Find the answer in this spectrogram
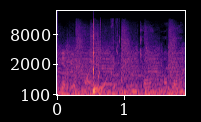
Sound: water splashing

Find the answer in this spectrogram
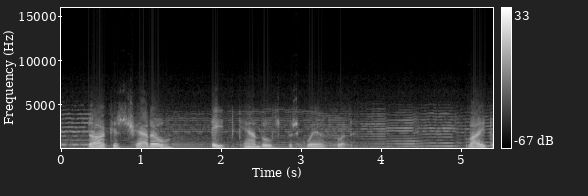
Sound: voiceover

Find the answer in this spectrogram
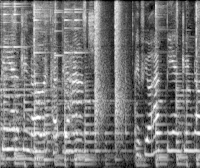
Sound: hands clapping

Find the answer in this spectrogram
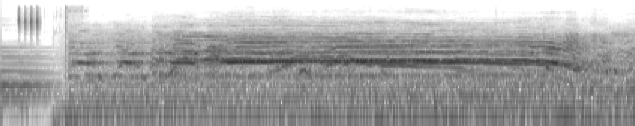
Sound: crowd cheering

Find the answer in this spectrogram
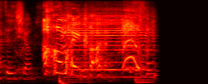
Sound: laughing

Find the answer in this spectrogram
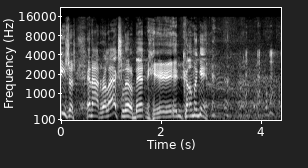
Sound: laughter

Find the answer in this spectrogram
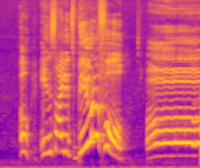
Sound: gasping

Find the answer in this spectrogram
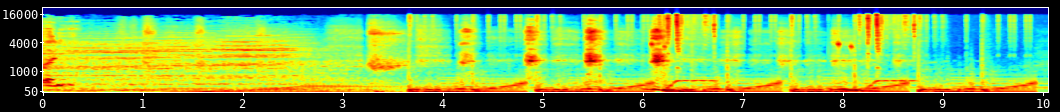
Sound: heavy breathing

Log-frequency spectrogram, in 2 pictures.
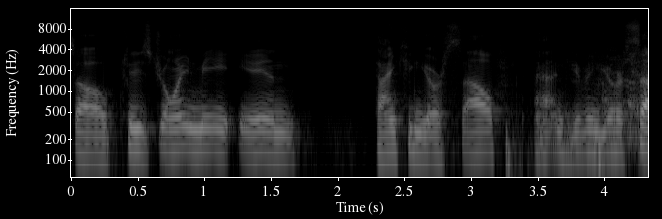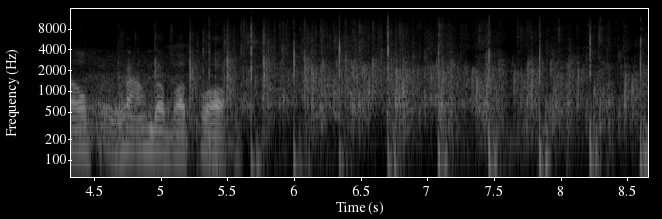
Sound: clapping

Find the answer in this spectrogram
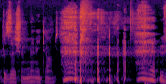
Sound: laughs

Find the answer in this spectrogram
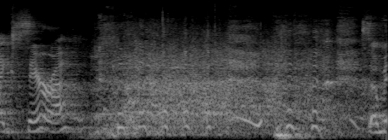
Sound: audience Laughing

